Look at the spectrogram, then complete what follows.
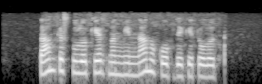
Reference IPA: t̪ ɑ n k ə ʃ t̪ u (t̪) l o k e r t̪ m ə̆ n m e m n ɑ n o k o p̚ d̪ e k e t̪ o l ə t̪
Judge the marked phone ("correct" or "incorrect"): incorrect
